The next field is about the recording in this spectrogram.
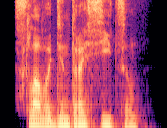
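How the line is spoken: Whisper. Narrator (Russian): прошептал он

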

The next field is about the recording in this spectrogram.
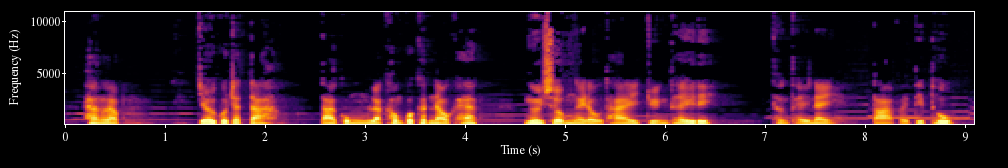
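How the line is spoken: Very quiet, slow. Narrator (Vietnamese): Hắn dùng thanh âm cực nhỏ chậm rãi nói

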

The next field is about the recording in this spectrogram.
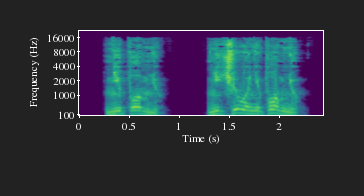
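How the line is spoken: Near shout. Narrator (Russian): почти выкрикнул он

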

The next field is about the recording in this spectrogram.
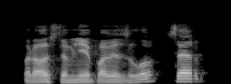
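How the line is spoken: Calm. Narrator (Russian): спокойно сказал я

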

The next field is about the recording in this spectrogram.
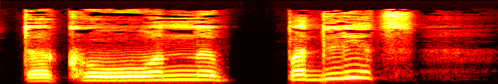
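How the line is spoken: Slight stammer. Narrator (Russian): слегка заикаясь, сказал Юрка

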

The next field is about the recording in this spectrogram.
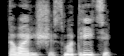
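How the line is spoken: Exclaiming. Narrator (Russian): воскликнул Муратов

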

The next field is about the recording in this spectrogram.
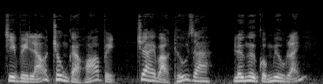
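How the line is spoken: Cold reply. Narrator (Vietnamese): chàng lạnh lùng đáp

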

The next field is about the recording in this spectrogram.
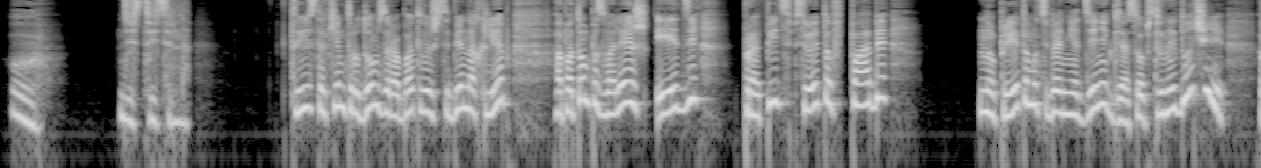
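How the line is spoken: Exclaiming. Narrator (Russian): воскликнула Руби

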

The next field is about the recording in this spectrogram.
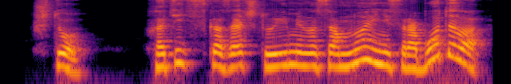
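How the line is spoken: Angry exclamation. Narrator (Russian): Рассерженно воскликнула я

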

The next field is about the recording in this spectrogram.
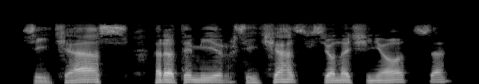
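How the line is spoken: Quiet promise. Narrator (Russian): тихо пообещал Асфирь

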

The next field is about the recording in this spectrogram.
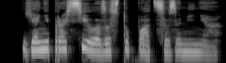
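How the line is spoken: Rasping. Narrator (Russian): прохрипела

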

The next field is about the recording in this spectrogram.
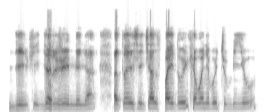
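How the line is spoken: Groaning. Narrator (Russian): простонал

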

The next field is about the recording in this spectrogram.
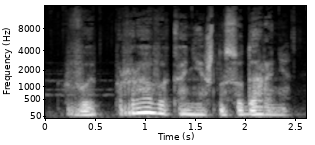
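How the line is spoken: Shocked whisper. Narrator (Russian): потрясенно прошептал Даль

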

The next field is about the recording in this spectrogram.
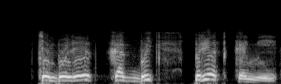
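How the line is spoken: Exclaiming. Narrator (Russian): воскликнул Находчивый

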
